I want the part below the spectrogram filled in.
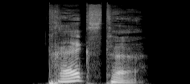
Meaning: inflection of träge: 1. strong/mixed nominative/accusative feminine singular superlative degree 2. strong nominative/accusative plural superlative degree
- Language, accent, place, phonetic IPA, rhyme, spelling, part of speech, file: German, Germany, Berlin, [ˈtʁɛːkstə], -ɛːkstə, trägste, adjective, De-trägste.ogg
